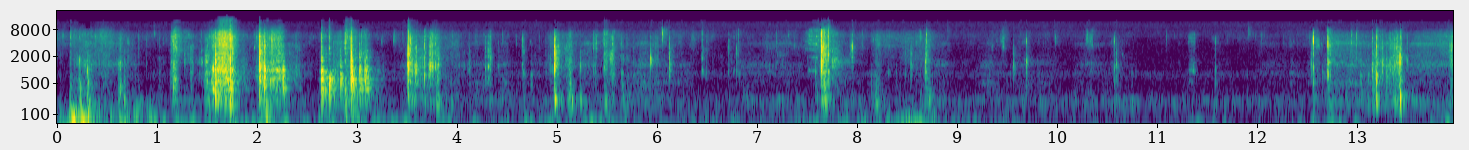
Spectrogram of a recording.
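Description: Plastic clicks and knocks as a chainsaw is handled.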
